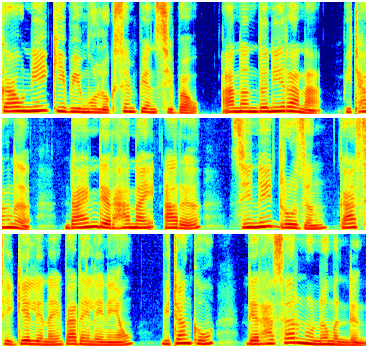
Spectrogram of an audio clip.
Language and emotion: Bodo, neutral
